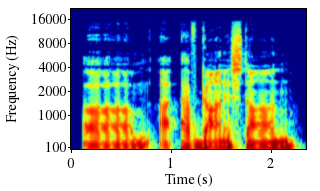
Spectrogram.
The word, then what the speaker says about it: Afghanistan: We have to talk about Afghanistan. That's how you pronounce it.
